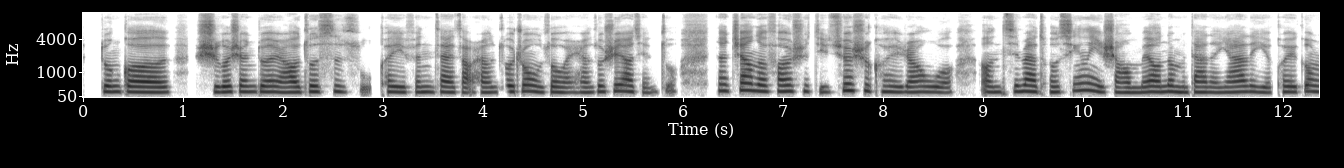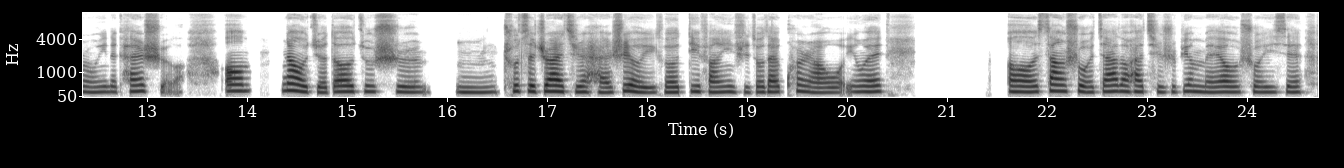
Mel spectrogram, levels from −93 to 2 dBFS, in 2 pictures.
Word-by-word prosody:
蹲 225 -1 +1
个 210 -2 +4 0.2
10 215 - -1
个 220 +1 +4
深 225 0 -1
蹲， 225 -1 +1
然 205 -1 0
后 210 0 +4
做 230 +2 +1
4 230 +1 -5
组， 215 - -14
可 225 - -4
以 210 -1 +1
分 210 +1 -4
在 210 0 +1
早 200 -1 -3
上 205 0 -3
做、 230 +3 -1
中 245 +1 0
午 220 - -1
做、 210 0 -1
晚 200 0 -4
上 200 0 -4
做、 230 +2 -2
睡 250 +3 -2
觉 240 -2 +3
前 200 -3 -9
做。 240 +2 -13 0.4
那 260 -1 -1
这 285 +3 0
样 280 -1 +5
的 245 -2 +2
方 240 0 +1
式 240 0 -7
的 210 -2 -9
确 270 +6 +1
是 260 -1 -2
可 225 -1 -5
以 215 -1 -2
让 215 +1 -1
我， 205 -1 -3 0.3
呃， 215 0 -2
起 230 +2 -5
码 235 -1 +4
从 215 -1 -4
心 270 +6 -3
理 250 -6 0
上 200 -2 0
没 200 +1 -2
有 220 0 +4
那 230 +1 +1
么 210 -2 -1
大 210 0 0
的 200 -1 -4
压 210 +2 +1
力， 225 -1 -3
也 200 -1 -3
可 220 +2 -5
以 215 - +1
更 240 +3 -2
容 210 -2 -3
易 215 - -4
地 220 - -5
开 240 +3 0
始 245 - -3
了。 - - -15 0.4
呃， 255 0 +5 0.3
那 270 0 +7
我 235 -3 +5
觉 210 -2 -3
得 230 +2 +4
就 230 0 -5
是， 210 -2 -3 0.3
嗯， 205 0 -4
除 245 - 0
此 240 -1 +2
之 245 - +3
外， 235 -1 +9
其 230 - -9
实 220 - +2
还 200 -2 -2
是 255 +5 -1
有 230 -4 +4
一 200 0 -2
个 205 0 0
地 230 +3 -3
方 210 -2 -1
一 220 0 -2
直 210 -1 -9
都 215 +1 -2
在 220 0 +2
困 240 +2 -3
扰 195 -3 0
我。 200 0 -4
因 225 0 -4
为， 225 +1 +2 1.2
呃， 225 -1 +4
像 245 +2 +4
是 240 - -4
我 210 -2 +1
家 235 +3 +3
的 240 -1 +2
话， 225 0 +1
其 225 -1 -8
实 215 +1 -8
并 240 +3 -3
没 215 -3 -2
有 215 0 +1
说 215 -1 -5
一 210 0 -4
些 210 0 -4
220 Hz, 265 characters per minute, -20 LUFS, 210-235 Hz, 1.2 s, 外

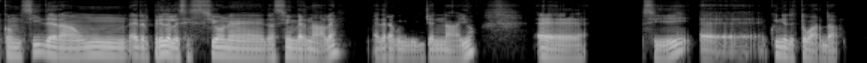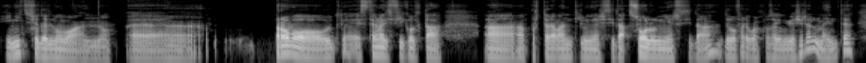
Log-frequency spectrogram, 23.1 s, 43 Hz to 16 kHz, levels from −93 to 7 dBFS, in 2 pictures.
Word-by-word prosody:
considera 100 -1 0
un 95 0 -1
era 100 -1 +1
il 85 - -8
perio 105 +2 +3
delle 100 -5 +5
sessione 90 -5 0
della 85 +1 -3
sessione 95 +4 -2
invernale 85 - 0 0.3
ed 80 - -6
era 85 -1 0
quindi 75 -1 -6
gennaio. 80 - -3 0.7
Ehm, 80 -4 +1 0.8
sì, 85 - -3
ehm, - - -6
quindi 105 -1 -2
ho - - +2
detto: 85 -4 -3
"Guarda, - - -2 0.4
inizio 105 +2 -2
del 85 -1 +3
nuovo 80 -3 +1
anno, 70 0 -5 0.2
ehm, 70 -1 -3 1.1
provo 90 -6 +8
tr 85 -6 -12 0.2
estrema 100 -1 +1
difficoltà 90 - -1 0.6
a 80 -3 +3
portare 85 - -1
avanti 85 -2 0
l'università, 85 -3 -1
solo 95 -5 +6
l'università, 85 - -3
devo 90 -1 -1
fare - - -4
qualcosa 85 +1 -6
che 85 - -1
mi 80 - -4
piace 85 +7 -3
realmente". 140 - -3
85 Hz, 110 wpm, -26 LUFS, 80-100 Hz, 1.1 s, provo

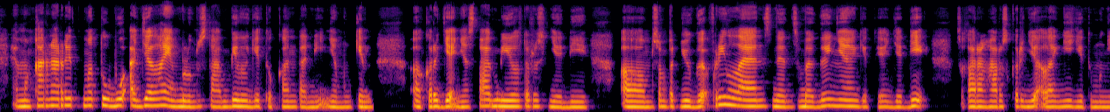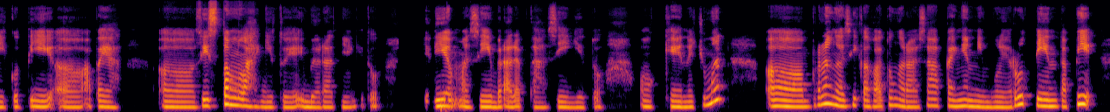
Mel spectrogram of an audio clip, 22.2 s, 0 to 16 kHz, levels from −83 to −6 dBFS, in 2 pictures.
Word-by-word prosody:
emang 195 0 +2
karena 215 +2 +4
ritme 220 0 0
tubuh 220 -1 +2
ajalah 220 +2 +5
yang 190 -2 +4
belum 180 0 0
stabil 185 +1 +1 0.2
gitu 190 - -3
kan. 180 -1 -3
Tadinya 175 +1 -2
mungkin, 175 0 -2 0.4
eee, 185 - +1
kerjanya 190 -1 +2
stabil, 195 -1 +3
terus 195 0 -3
jadi, 175 0 -1 0.3
eee, 180 -1 +4
sempat 190 0 -2
juga 190 -1 +2
freelance 205 -5 +4
dan 180 -1 +1
sebagainya 195 +3 +2
gitu 185 -1 -6
ya. 180 - -1 0.2
Jadi 200 +3 +2 0.3
sekarang 185 0 +1
harus 185 +1 0
kerja 190 -1 -1
lagi 180 +1 +1
gitu 180 -1 -4
mengikuti, 180 +2 -2
eee, 170 -1 -3
apa 185 - -4
ya, 175 - 0 0.5
eee, 175 -1 -1
sistemlah 210 -1 +3
gitu 170 0 -5
ya 175 - -2
ibaratnya 170 -1 -4
gitu. 210 +2 -12 0.5
Jadi 185 - -6
ya - - -1
masih 180 -1 -1
beradaptasi 170 -1 -3 0.2
gitu. 165 +2 -11 0.4
Oke, 185 0 -2
nah 175 0 -3
cuman, 300 - -1 0.5
eee, 195 -2 +3
pernah 245 +8 0
enggak 205 -4 +1
sih 230 - -6
Kakak 200 +2 -4
tuh 230 - -3
ngerasa 200 +3 -3
pengen 200 -1 0
nih 175 - 0
mulai 170 0 -2
rutin 220 -4 +1
tapi, 230 +9 +1
185 Hz, 165 wpm, -22 LUFS, 180-205 Hz, 0.5 s, ajalah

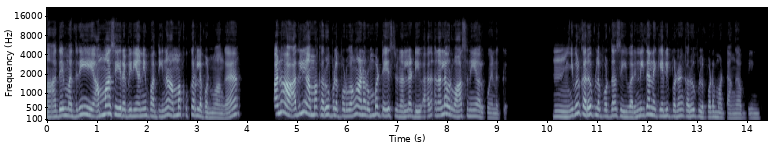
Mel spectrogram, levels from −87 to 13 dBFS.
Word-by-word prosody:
அதே 220 +4 +1
மாதிரி 215 +5 +1 0.3
அம்மா 260 +7 +4
செய்ற 245 -3 +3
பிரியாணியும் 220 +1 +2
பார்த்தீங்கன்னா, 200 +5 -1
அம்மா 245 +3 0
குக்கர் 240 -1 -2
ல - - +2
பண்ணுவாங்க. 155 -3 -6 1.0
ஆனா 330 +5 +3 0.2
அதிலேயும் 290 +4 +4
அம்மா 260 +1 0
கருவேப்பில 240 -1 -1
போடுவாங்க. 215 +6 -2
ஆனா, 250 -1 +1
ரொம்ப 240 +5 -3
டேஸ்ட்டு, 220 -3 -2
நல்லா 200 +3 0
டி 185 - 0 0.2
அத 210 - -3 0.2
நல்ல 270 +5 +3
1 230 - -6
வாசனையா 210 +1 -2
இருக்கும் 165 -2 -11
எனக்கு. 150 - -15 1.0
ம் 190 -1 -3
இவரும் 300 +4 -3
கருவேப்பில 250 -1 +2
போட்டு 210 +1 -5
தான் 225 -1 -6
செய்வாரு. 180 -2 -4
இன்னக்கி 230 +3 -2
தான் 265 -1 +3
நான் 220 -2 -6
கேள்விப்பட்றேன், 210 0 -3
கருவேப்பில 195 -2 -5
போட 180 +1 -5
மாட்டாங்க 150 -2 -12
அப்பிடின்னு. 150 0 -16
215 Hz, 165 wpm, -24 LUFS, 190-240 Hz, 1.0 s, அம்மா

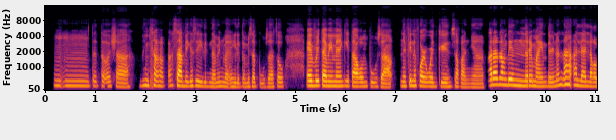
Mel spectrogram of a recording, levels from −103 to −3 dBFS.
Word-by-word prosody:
Mm, 215 -1 -7
totoo 200 -2 -6
siya. 170 -3 -3 0.2
Yun 230 +1 -2
nga 210 -4 -1
ang 220 +3 -8
sabi 205 -3 +5
kasi 210 -1 -1
hilig 185 -1 -6
namin 185 +2 -4
mahilig 175 -1 -4
kami 175 0 -8
sa 185 0 -3
pusa. 165 0 -6
So, 185 +1 -5 0.4
everytime 215 -1 +6
may 205 - +2
makikita 205 -1 +2
akong 190 +1 -2
pusa 180 -4 -1 0.2
na 200 -1 -2
fino-forward 200 -4 +1
ko 195 - -10
yun 185 - -8
sa 190 - -2
kaniya. 155 -1 -6
Para 255 +3 +7
lang 260 -1 +2
din 230 -3 +3
reminder 195 -3 +1
na 230 - 0
naaalala 225 -8 +2
200 Hz, 175 wpm, -23 LUFS, 185-215 Hz, 0.4 s, Para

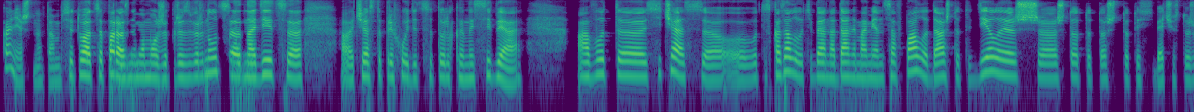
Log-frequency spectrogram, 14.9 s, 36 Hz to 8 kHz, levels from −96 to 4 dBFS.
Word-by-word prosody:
Конечно, 240 - -2
там 160 0 -10
ситуация 210 +2 +3
по-разному 190 -4 +3
может 190 -1 -3
развернуться. 200 +3 0
Надеяться, 190 -1 +3 0.5
а, 170 - -3
часто 200 +1 +1
приходится 195 -2 -6
только 190 0 -7
на 185 +1 -6
себя. 185 -6 +1 0.7
А 200 0 0
вот, 230 +3 -5
э, 205 -2 +1
сейчас, 220 0 +3
э, 170 -1 -5
вот 190 +1 -12
ты - - -6
сказала, 230 0 0
у - - -10
тебя 200 +1 0
на 190 -1 -3
данный 200 0 +1
момент 185 -1 -2
совпало, 220 +3 +1
да, 195 +3 +2
что 190 -1 -3
ты 170 -1 -23
делаешь, 220 0 +5
э, 185 -1 -3
что-то, 190 -1 -2
то, 175 +2 -10
что 180 0 -3
ты 175 +1 -14
себя 160 -1 -6
чувствуешь 170 0 -7
190 Hz, 155 wpm, -23 LUFS, 185-210 Hz, 0.7 s, делаешь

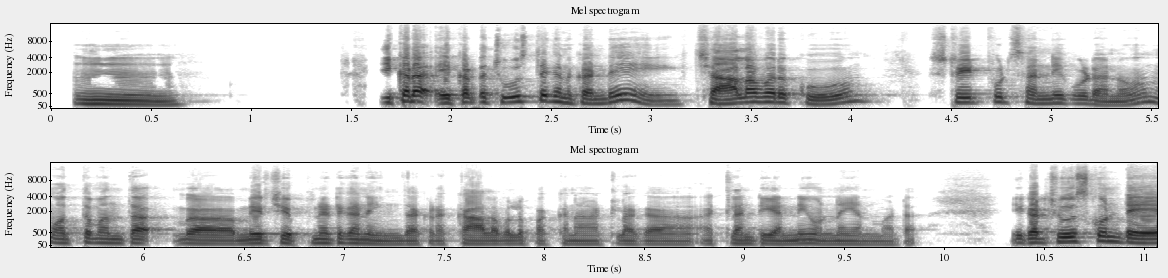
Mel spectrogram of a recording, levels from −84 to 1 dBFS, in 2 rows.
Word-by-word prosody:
హ్మ్. 115 -5 0 1.1
ఇక్కడ, 220 - +7 0.2
ఇక్కడ 175 +3 +1
చూస్తే 195 +4 +3
గనుకండీ, 155 +3 +2 0.4
చాలా 185 - +7
వరకు 165 -9 +1 0.6
స్ట్రీట్ 170 0 +1
ఫుడ్స్ 185 -3 -4
అన్ని 145 +2 -1
కూడాను, 100 -7 -2 0.2
మొత్తం 145 - -2
అంతా 120 - +1 0.2
బా 110 - +4 0.2
మీరు 115 - +2
చెప్పినట్టుగానే, 120 -2 -1
ఇందాక 95 0 -5
కాలువల 100 +1 -1
పక్కన, 100 - -9
అట్లాగా 95 -1 -5 0.3
అట్లాంటియన్ని 105 +1 -3
ఉన్నాయన్నమాట. 95 -2 -7 0.5
ఇక్కడ 140 +1 +4
చూసుకుంటే, 165 -3 +4
120 Hz, 130 wpm, -19 LUFS, 100-160 Hz, 1.1 s, ఇక్కడ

